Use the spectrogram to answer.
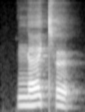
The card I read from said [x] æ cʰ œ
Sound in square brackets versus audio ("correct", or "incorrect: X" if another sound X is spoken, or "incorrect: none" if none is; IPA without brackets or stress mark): incorrect: ŋ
